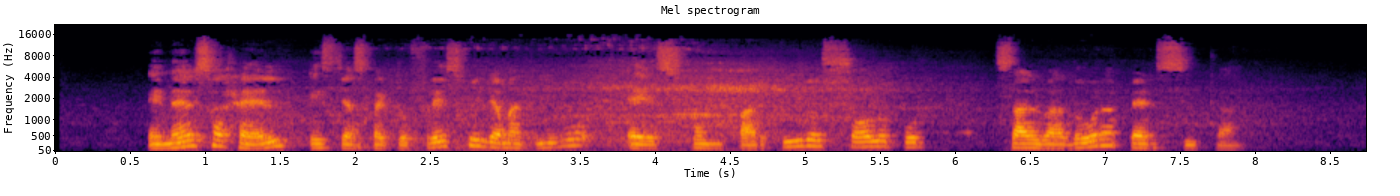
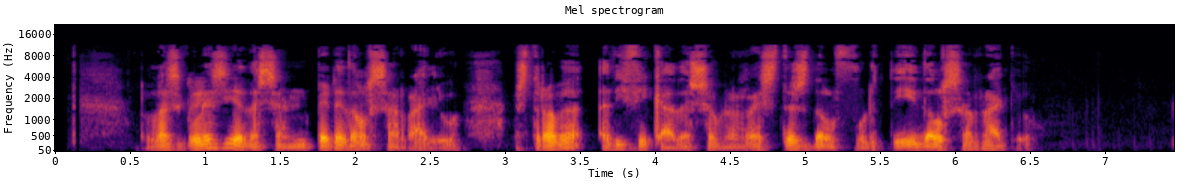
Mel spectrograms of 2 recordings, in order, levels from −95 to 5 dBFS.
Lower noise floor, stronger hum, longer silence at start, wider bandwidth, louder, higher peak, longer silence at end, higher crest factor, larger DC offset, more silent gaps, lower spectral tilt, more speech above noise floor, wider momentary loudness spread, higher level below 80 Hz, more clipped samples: second, -61 dBFS vs -72 dBFS; neither; first, 0.6 s vs 0.25 s; first, 15 kHz vs 11.5 kHz; first, -20 LUFS vs -23 LUFS; about the same, -2 dBFS vs -2 dBFS; about the same, 0.85 s vs 0.95 s; about the same, 20 dB vs 22 dB; neither; neither; about the same, -5 dB/octave vs -4 dB/octave; second, 41 dB vs 49 dB; about the same, 10 LU vs 11 LU; second, -58 dBFS vs -52 dBFS; neither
